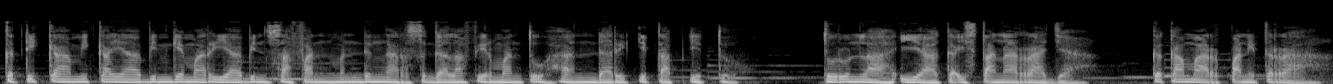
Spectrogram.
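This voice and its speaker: A man narrating a Bible reading in a slow, measured, even manner. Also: fairly low pitch, muffled recording. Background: music.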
